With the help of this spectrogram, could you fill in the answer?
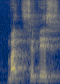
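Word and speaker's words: μαθητής: palabra usa para referirse a discípulos la palabra mates así se pronuncia Y si uno va a un diccionario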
